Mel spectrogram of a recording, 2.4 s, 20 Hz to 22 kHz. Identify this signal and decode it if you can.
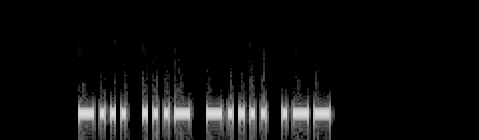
Morse code, heard as a keyed tone, about 44 wpm, 700 Hz. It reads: BV6W
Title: Four Challenging Letter-Number Combinations 45wpm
